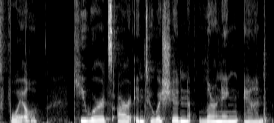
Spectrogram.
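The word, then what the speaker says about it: faol: the uh the guidebook wolf pronounced in Celtic as foil keywords are intuition learning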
